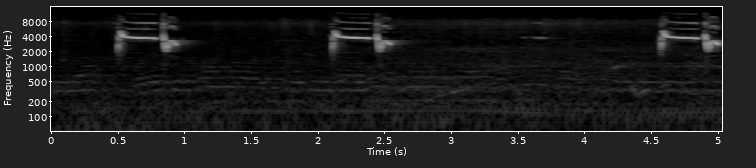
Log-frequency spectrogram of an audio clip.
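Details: Prinia delivering a loud "ngalun" song: three separate bursts of piercing, high chirps with a metallic ring, each burst a quick double note, spaced irregularly about two seconds apart against a quiet background.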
